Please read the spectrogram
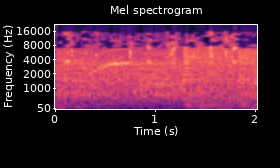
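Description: Basketball being dribbled on an arena hardwood floor over a steady crowd din, with a brief high sneaker squeak about half a second in.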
